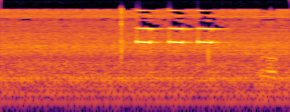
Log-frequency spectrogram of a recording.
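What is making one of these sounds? An electronic control panel gives three short, high beeps.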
